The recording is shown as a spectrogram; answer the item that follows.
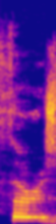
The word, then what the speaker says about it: Thursday: história nem significa quinta-feira para pronunciar o telhar coloque a ponta da língua entre os dentes superiores e inferiores da frente à e sob o ar enquanto a língua retrai apesar da posição da língua dos dentes e dos lábios ser a mesma o th ainda pode ser pronunciado de duas maneiras diferentes em inglês o que muda é apenas a vibração na garganta o th em surgir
